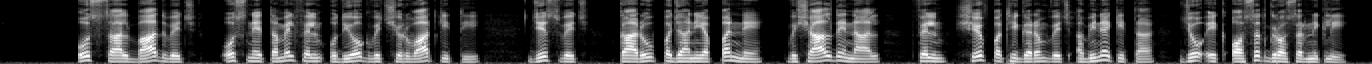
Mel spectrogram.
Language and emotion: Punjabi, neutral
